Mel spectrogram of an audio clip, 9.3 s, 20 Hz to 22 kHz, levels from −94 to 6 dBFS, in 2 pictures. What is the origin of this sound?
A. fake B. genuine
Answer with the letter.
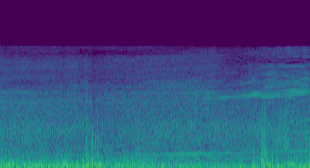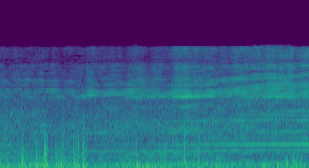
B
